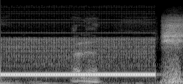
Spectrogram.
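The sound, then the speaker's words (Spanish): A steady, continuous phone tone hums for about a second and a half while a call to a young woman is dialed, then cuts off abruptly into a short rush of noise as the line picks up. “Vamos a marcarle esta chava.”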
